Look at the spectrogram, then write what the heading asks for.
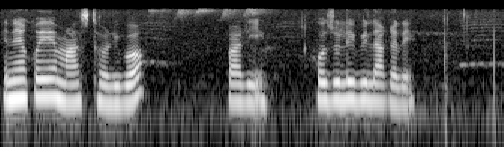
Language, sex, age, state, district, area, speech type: Assamese, female, 18-30, Assam, Darrang, rural, spontaneous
